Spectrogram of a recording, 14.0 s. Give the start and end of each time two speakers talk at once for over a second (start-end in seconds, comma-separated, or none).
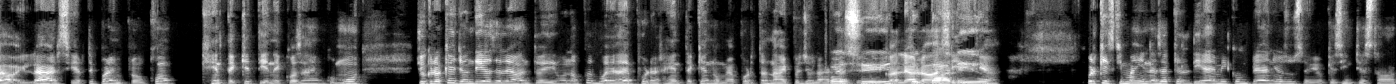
8.2-10.0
